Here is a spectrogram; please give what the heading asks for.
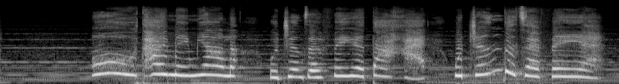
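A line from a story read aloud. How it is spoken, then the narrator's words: Loud excited shout. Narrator (Chinese): 达芬奇大声地喊着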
